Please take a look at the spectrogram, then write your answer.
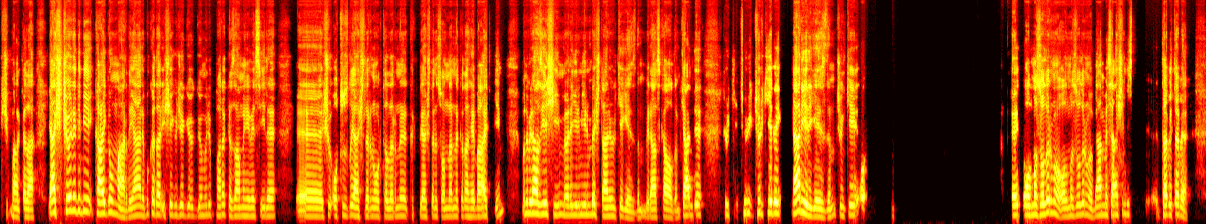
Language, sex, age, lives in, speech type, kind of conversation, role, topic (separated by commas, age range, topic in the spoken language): Turkish, male, 45-49, United States, conversation, unstructured, none, Yaratıcılığınızı hangi hobilerle ortaya çıkarıyorsunuz?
